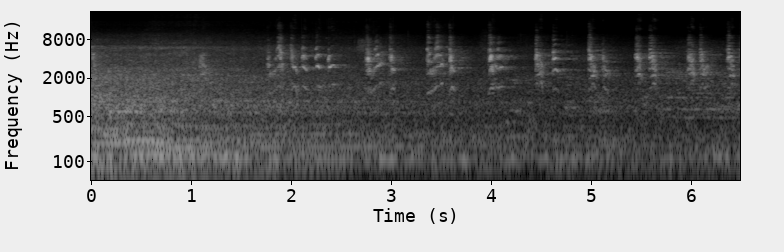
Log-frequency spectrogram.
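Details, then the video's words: Long-tailed shrike, a forest-bred bird, singing energetically: a series of short, sharp, high chattering notes about twice a second over steady background noise with a low rumble. "suara burung cendet MH bunyi gacor"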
